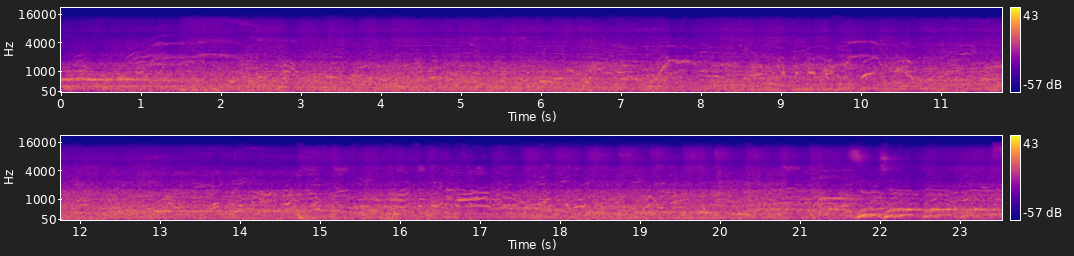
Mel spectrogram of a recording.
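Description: A fairground ride whooshes and rumbles as it swings through the air.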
